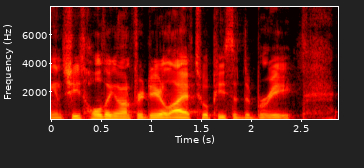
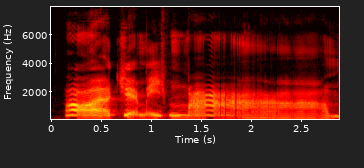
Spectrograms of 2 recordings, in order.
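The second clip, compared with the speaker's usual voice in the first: very high, rough, creaky, wobbling sing-song with swoops. Imitating a cartoon character asking Jimmy's mom something, Carl from Jimmy Neutron voice. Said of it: "I'm gonna do Carl".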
